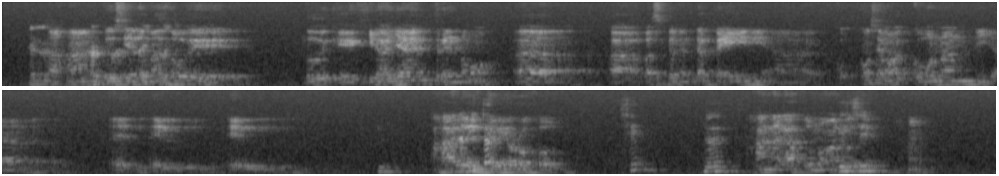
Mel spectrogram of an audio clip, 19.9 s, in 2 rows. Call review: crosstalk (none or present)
present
